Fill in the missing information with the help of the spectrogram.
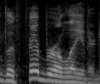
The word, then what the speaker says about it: defibrillator: There was an AED on site, the automated external defibrillator. Did I say it right? – You did.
